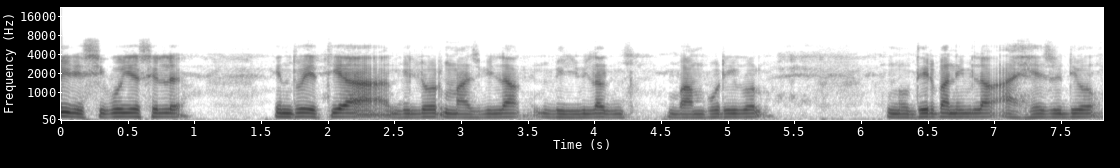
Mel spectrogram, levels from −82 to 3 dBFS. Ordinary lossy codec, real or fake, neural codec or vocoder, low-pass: none; fake; codec, 16 kHz, 4 kbps, FunCodec, trained on LibriTTS, 50 frames a second; 7.2 kHz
